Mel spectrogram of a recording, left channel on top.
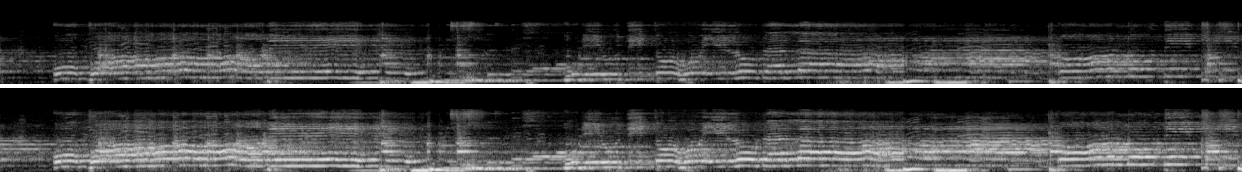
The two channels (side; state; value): left; quieter; 11.5 dB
